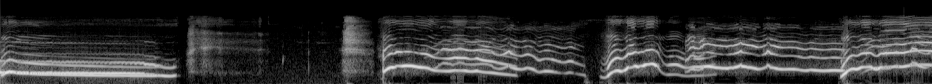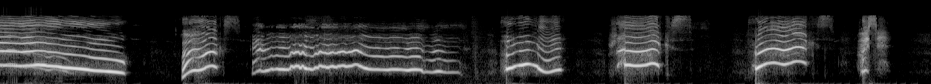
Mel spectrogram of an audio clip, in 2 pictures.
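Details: A pet dog 'singing', giving long tonal howls that rise and fall in pitch, some wavering and some gliding, in bursts of a few seconds separated by short pauses, with no other sounds.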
